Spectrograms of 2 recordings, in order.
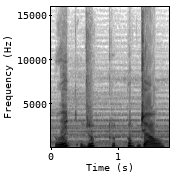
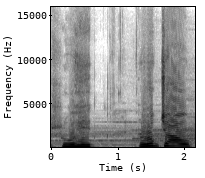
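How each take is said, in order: First: The words are said with a slight stammer. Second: The words are said in a clear voice.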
